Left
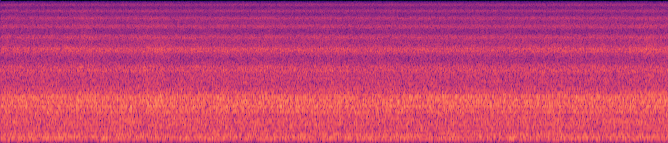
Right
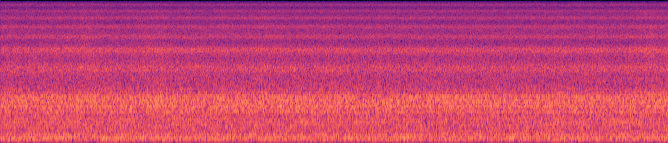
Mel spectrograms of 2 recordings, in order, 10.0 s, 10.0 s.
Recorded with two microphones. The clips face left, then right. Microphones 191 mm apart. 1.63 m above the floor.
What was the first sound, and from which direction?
Only background noise.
